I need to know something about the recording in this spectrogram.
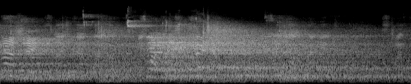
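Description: Indoor futsal play: the ball being struck and bouncing on the hall floor, with players' voices calling out, loudest in the middle.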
